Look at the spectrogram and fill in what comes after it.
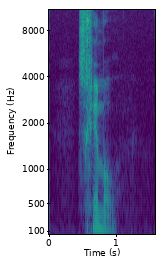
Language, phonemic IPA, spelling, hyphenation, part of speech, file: Dutch, /ˈsxɪ.məl/, schimmel, schim‧mel, noun, Nl-schimmel.ogg
- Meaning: 1. mould 2. fungus, any member of the kingdom Fungi 3. gray (lightly coloured horse with a pale base and darker marks)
